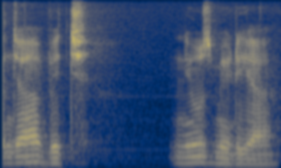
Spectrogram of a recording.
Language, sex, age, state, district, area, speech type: Punjabi, male, 30-45, Punjab, Jalandhar, urban, spontaneous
